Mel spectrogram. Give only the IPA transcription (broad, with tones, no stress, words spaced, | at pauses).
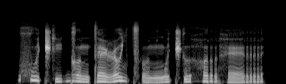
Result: xʷɯ˥˩t͡ʃʼi˨˩˦ ɡɤ˧˩ntɛ˧˩ɭɤ˥˩ʎt͡sʼɤ˩n ŋʷɯ˧˩t͡ʃʼɯ˨˦ hɤ˦rhɛ˨˩˦r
